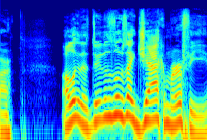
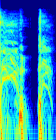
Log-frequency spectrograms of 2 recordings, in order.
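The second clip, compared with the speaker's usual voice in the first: harsh coughing fit; 6 dB quieter than usual. Real, not acted. Drink went down wrong pipe.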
